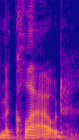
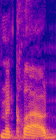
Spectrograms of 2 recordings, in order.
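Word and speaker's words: McLeod: name m mck oh I think that's pronounced McLoud oh well MC c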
